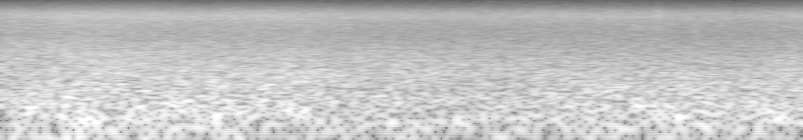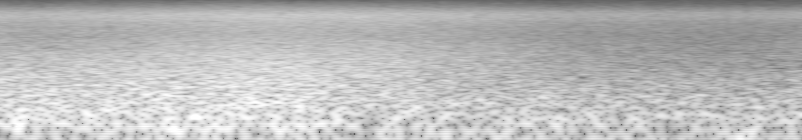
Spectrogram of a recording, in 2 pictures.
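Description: Ocean surf breaking out of sight, a steady rushing wash that swells and eases slowly, swelling about five seconds in and easing toward the end.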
